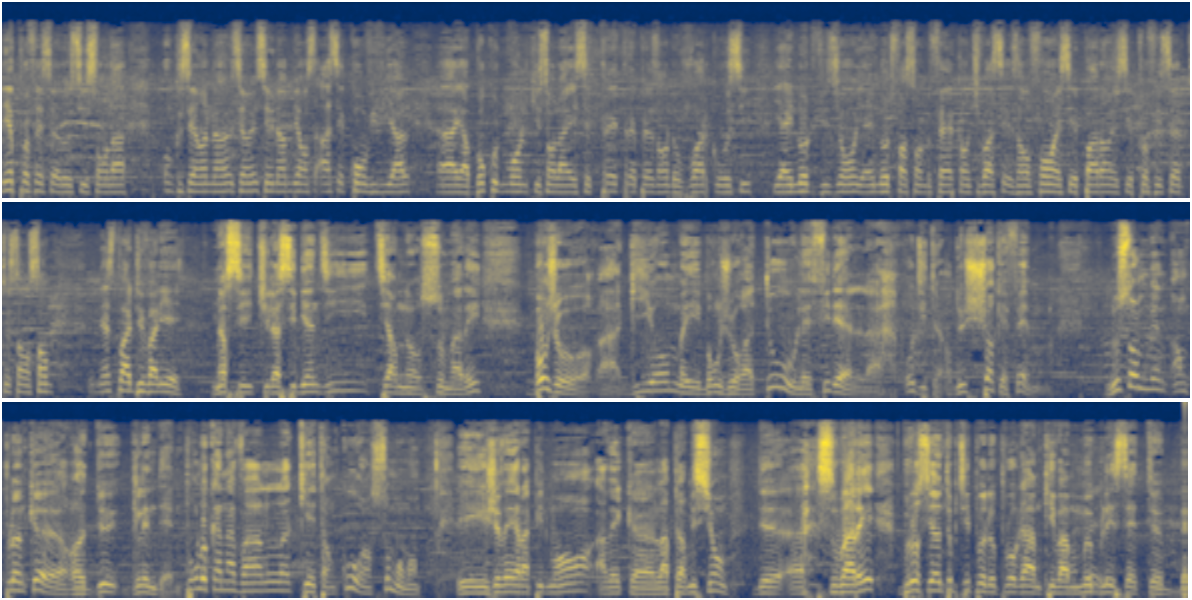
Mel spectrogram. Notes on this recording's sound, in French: En direct du tout premier Carnaval du Collège universitaire Glendon de l'Université York, 27 Janvier 2018.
